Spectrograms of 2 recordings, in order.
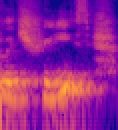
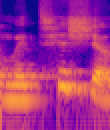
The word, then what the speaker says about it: Latrice: My name is Latrice, but I have gotten Leticia. Latricia. Latricia.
